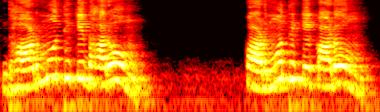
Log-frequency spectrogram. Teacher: যুক্ত ব্যঞ্জন, মাঝখানে একটা স্বরধ্বনি আসছে, মাঝখানে স্বরধ্বনি আসছে, তাই মধ্য স্বরাগম।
